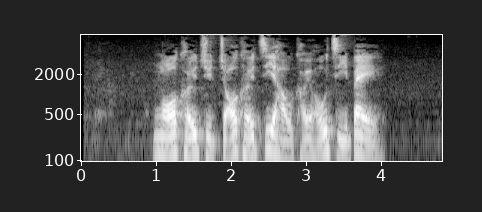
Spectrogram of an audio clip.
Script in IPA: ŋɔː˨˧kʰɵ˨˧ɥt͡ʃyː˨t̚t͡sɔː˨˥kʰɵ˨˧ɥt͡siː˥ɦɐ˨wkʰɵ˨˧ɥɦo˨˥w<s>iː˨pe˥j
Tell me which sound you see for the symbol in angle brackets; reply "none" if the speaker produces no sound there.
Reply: t͡s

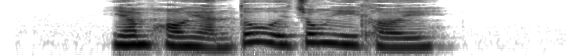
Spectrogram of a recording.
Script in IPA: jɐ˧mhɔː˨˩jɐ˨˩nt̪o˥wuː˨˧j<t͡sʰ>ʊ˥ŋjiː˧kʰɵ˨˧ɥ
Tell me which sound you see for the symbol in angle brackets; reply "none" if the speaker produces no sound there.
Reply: t͡s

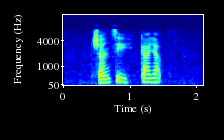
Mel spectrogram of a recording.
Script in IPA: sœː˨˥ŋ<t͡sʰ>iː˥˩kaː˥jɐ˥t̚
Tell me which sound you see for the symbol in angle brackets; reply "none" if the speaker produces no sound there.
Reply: t͡s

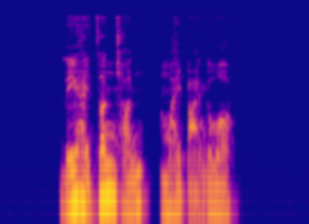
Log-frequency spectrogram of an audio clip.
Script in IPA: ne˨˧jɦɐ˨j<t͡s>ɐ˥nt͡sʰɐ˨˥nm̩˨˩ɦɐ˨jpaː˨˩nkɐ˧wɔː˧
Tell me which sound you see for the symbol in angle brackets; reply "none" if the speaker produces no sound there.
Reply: t͡s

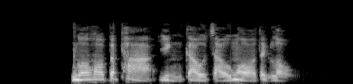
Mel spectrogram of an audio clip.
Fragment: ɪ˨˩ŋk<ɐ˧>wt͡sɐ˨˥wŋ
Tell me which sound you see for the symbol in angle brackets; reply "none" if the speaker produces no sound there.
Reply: ɐ˧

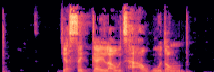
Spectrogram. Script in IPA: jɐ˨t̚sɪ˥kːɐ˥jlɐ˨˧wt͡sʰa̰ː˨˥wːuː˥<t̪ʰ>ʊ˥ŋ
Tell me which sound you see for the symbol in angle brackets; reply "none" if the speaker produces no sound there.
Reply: t̪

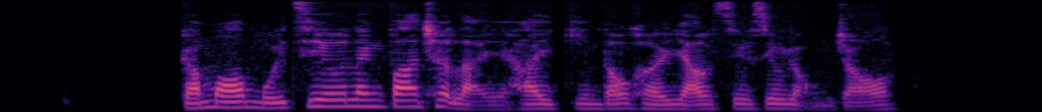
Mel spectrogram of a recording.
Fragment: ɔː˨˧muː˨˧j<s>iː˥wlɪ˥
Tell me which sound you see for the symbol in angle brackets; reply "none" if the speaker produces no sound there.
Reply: t͡s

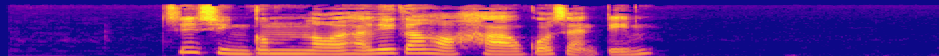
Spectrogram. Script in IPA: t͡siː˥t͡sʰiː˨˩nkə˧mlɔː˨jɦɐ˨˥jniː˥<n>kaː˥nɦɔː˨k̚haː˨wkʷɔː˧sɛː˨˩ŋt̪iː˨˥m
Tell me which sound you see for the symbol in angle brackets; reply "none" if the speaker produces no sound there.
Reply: none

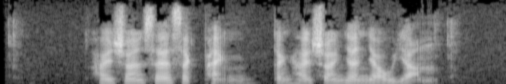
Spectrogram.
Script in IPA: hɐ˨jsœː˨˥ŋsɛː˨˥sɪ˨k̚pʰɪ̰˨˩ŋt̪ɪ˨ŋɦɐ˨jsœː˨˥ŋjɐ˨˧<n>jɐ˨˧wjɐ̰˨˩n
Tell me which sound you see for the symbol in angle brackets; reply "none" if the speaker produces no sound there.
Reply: n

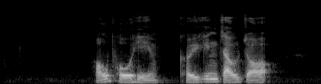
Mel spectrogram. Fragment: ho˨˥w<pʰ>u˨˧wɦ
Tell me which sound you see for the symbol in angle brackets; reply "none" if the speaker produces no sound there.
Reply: pʰ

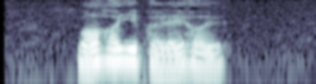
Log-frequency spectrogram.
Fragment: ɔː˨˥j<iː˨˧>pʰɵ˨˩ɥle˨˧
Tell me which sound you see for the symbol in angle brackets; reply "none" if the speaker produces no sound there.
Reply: iː˨˧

